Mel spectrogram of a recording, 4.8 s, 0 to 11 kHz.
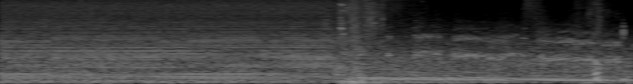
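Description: A Ford Mustang or Dodge Charger in Forza Horizon 5 braking hard, engine drone cutting into a sustained tire skid and squeal midway, loud and close with no talking.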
